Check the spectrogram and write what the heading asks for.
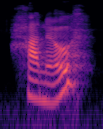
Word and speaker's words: Hanno: Hanno. – Spelt H-A-N-N-O. So as we know, the H is always silent in Italian. So it's spelt like Hanno, but it's actually pronounced Hanno.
